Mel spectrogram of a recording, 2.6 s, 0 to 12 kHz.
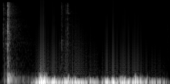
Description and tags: You can hear an emergency gate being opened, it sounds like a thud and then the sound of air.
This sound was recorded using a Zoom H4 recording device at the UPF campus in a corridor from tallers in Barcelona.
We added a fade in and out effect.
